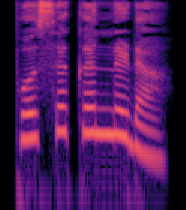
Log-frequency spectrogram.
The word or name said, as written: ಪೊಸಗನ್ನಡ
